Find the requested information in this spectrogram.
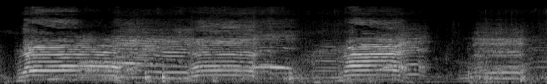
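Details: Farm sheep being fed dry fodder alongside children give repeated loud quavering bleats, four or so in close succession, each about a second long, some overlapping from different animals.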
